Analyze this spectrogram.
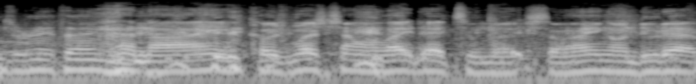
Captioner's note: laughs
